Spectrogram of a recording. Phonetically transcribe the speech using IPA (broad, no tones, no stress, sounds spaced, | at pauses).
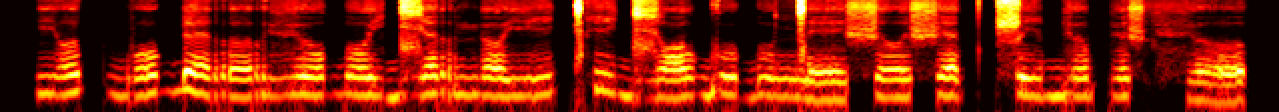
j ɤ t b o ɠ ɛ r ɤ r vʲ o ɠ o j d͡ʑ ɛ r mʲ ɔ j i ǀʰ i d͡ʑ ɔ l ɡ u ɠ u ŋ͡ǀ e ʃ ɤ ʃ ɛ t ʈ͡ʂ i bʲ ɤ pʲ ɔ ʃ fʲ ɤ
